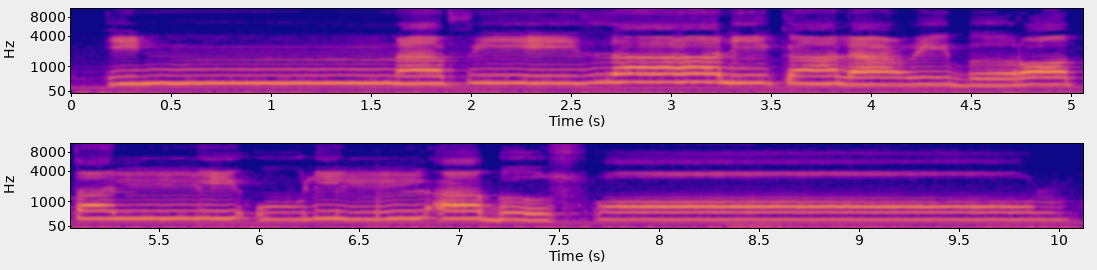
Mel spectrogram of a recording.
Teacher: دیکھیں یہاں پر تنوین کے بعد لام آ رہا ہے، تنوین کو ہم نے لام کے ساتھ ملانا ہے لیکن اس میں غنہ نہیں ہوگا۔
